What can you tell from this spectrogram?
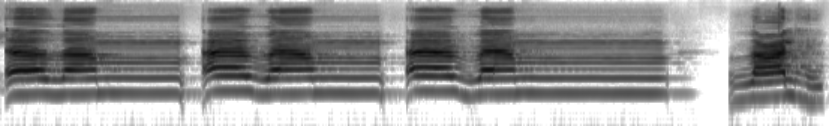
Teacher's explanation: ذال ذال، بالکل سیٹی کی آواز نہیں آئے گی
